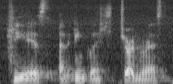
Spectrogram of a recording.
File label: Voice Acting, es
